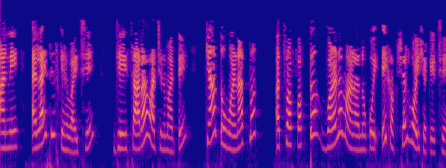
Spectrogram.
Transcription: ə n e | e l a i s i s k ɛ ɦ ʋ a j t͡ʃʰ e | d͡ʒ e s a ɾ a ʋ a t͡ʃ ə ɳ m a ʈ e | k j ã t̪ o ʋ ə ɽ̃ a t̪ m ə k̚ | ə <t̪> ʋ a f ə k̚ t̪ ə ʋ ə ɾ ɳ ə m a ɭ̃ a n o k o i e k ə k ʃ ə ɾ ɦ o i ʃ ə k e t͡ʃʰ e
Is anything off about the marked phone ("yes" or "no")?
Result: yes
